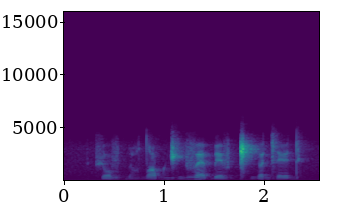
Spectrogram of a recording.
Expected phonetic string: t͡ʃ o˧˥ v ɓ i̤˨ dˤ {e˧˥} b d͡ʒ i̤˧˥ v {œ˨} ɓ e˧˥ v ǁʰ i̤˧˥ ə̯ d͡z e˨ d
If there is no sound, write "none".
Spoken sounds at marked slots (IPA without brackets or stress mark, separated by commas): e˧˥, ɛ˨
